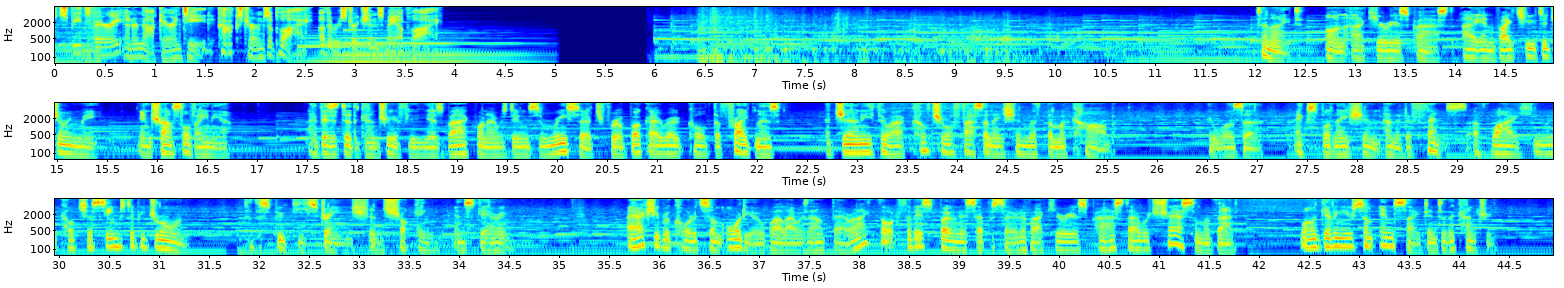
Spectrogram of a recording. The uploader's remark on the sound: An on-location audio trip to Transylvania. Where we will stay in an old Saxon village, then head by cable car into the Carpathian mountains, to sleep in a hotel made of ice. Then it's off to the beautiful yet formidable looking Bran Castle and more.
